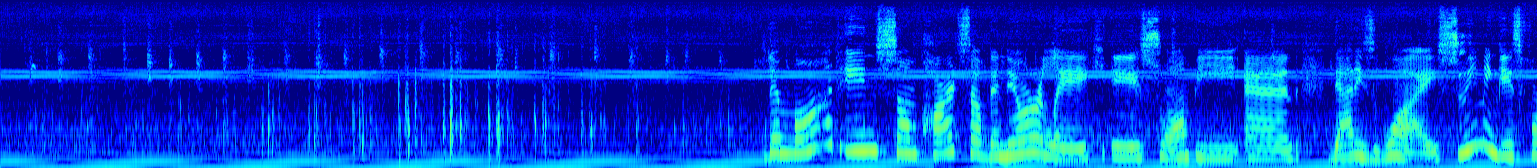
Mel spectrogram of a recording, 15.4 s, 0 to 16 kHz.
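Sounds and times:
horse hooves clip-clopping: 0:00.0 - 0:07.4
speech: 0:07.7 - 0:15.3.

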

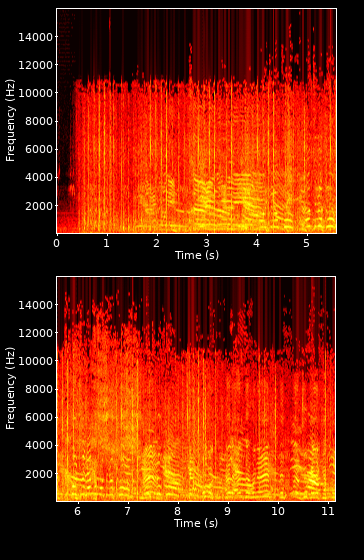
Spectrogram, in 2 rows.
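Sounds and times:
faint bird chirps and calls: 0:00.0 - 0:01.6
flock of birds taking flight with flapping wings: 0:00.2 - 0:11.1
laughter: 0:00.5 - 0:11.1
speech: 0:05.0 - 0:11.1.

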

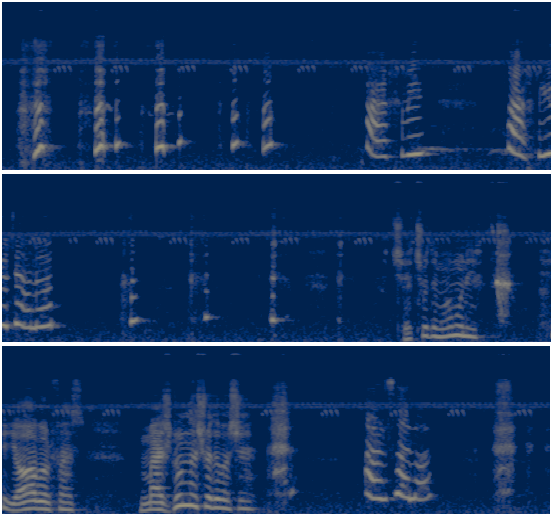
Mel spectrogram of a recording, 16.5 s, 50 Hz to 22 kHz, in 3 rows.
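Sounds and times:
woman sobbing and wailing: 0:00.1 - 0:02.8, 0:03.7 - 0:06.0, 0:06.7 - 0:09.1, 0:10.4 - 0:10.7, 0:13.6 - 0:14.0, 0:15.9 - 0:16.4
speech: 0:09.5 - 0:10.4, 0:11.0 - 0:11.8, 0:12.4 - 0:13.6.

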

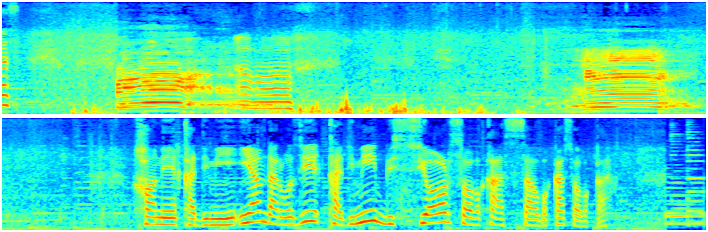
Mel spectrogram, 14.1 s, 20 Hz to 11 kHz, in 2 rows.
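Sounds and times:
speech: 0:00.0 - 0:00.3, 0:01.2 - 0:03.3, 0:05.8 - 0:06.3, 0:08.5 - 0:14.0
cow mooing: 0:01.2 - 0:02.6, 0:05.6 - 0:07.1
rustling and shuffling: 0:02.9 - 0:05.7.

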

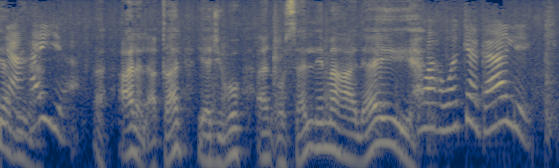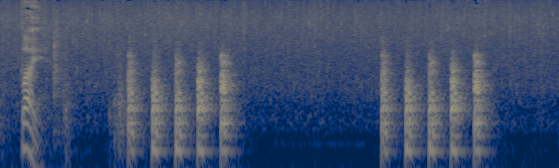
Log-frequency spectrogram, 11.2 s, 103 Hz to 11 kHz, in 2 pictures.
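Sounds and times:
speech: 0:00.0 - 0:06.2
sharp knocks on the wooden door of a room at home: 0:06.7 - 0:08.0, 0:09.4 - 0:10.6.

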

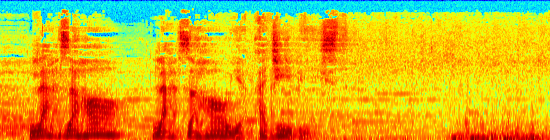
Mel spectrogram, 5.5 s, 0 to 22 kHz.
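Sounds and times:
speech: 0:00.3 - 0:03.5
steady rain hissing across a surface: 0:01.9 - 0:05.4.

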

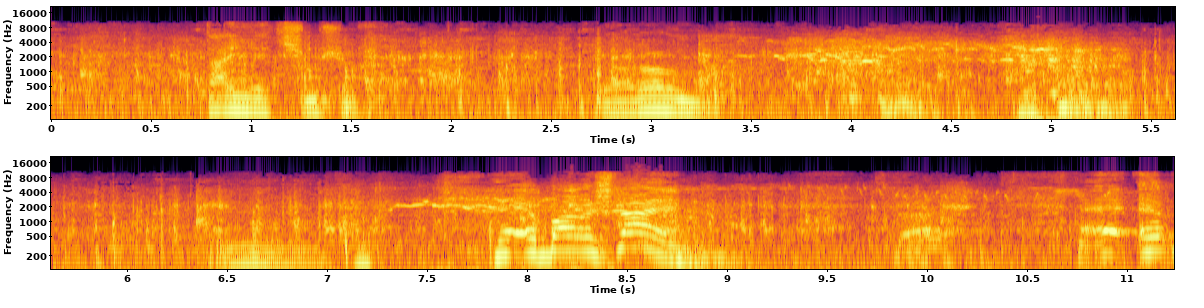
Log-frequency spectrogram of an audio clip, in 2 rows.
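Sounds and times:
hooves clip-clopping: 0:00.0 - 0:11.2
rough noise: 0:00.0 - 0:11.2
speech: 0:00.8 - 0:01.8, 0:02.8 - 0:03.5, 0:04.1 - 0:05.5, 0:06.4 - 0:09.0, 0:09.8 - 0:11.2
horse whinnying: 0:02.7 - 0:10.4.

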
